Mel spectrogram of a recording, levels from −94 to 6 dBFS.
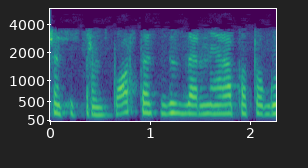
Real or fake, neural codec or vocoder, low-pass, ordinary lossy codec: fake; vocoder, 44.1 kHz, 128 mel bands, Pupu-Vocoder; 5.4 kHz; MP3, 24 kbps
